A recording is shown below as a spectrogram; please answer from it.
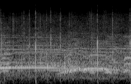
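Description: A studio audience at a televised Hindi political debate show claps briefly, a dense patter of hands under a faint murmur of voices.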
